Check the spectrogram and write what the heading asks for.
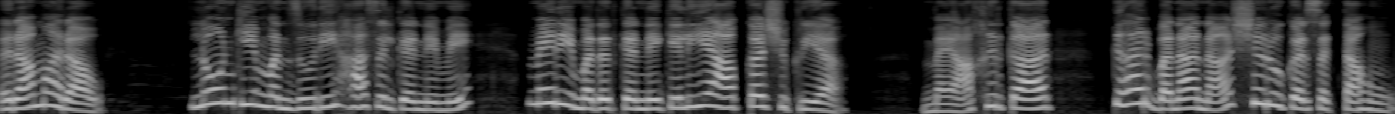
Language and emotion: Urdu, happy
